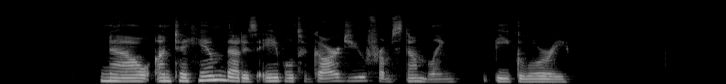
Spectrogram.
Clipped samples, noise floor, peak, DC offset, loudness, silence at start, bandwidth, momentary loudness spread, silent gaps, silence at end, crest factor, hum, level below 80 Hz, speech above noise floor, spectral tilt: under 0.1%; -79 dBFS; -12 dBFS; under 0.1%; -29 LUFS; 1 s; 10.5 kHz; 11 LU; none; 1.6 s; 18 dB; none; -78 dBFS; 51 dB; -6.5 dB/octave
